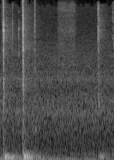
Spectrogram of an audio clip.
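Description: A few crisp keystrokes on a computer keyboard as a command is typed into the Windows Run box: two firmer taps close together, then lighter clicks spread over about a second, close and fairly quiet.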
